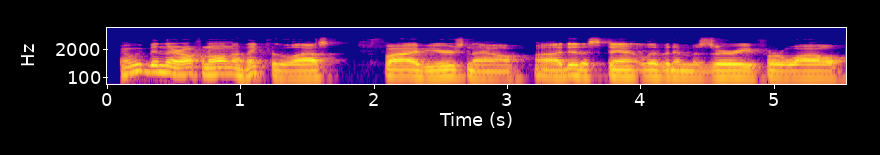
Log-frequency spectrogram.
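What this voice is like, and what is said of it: Southern American accent. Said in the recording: “if people haven't guessed by the accent now ... Originally from Georgia, USA, so southeast.”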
